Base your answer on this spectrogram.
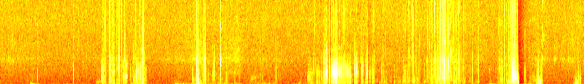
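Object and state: Silicone ear microphone.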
